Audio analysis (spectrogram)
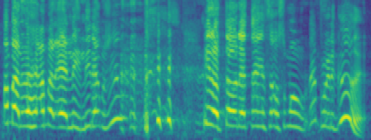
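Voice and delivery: high, loud talk through laughter; real laughing fit. Real, not acted. Preacher tickled by someone's smooth trick, loud real laughing.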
